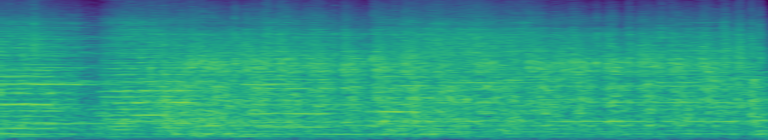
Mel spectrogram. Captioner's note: engine cranking; suspenseful music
